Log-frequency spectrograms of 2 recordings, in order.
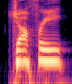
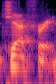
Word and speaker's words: Geoffrey: audience I'd like to introduce you all to Joffrey golden did I pronounce that right uh I pronounce it Jeffrey Jeffrey like uh yeah like Jeffrey giraffe from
